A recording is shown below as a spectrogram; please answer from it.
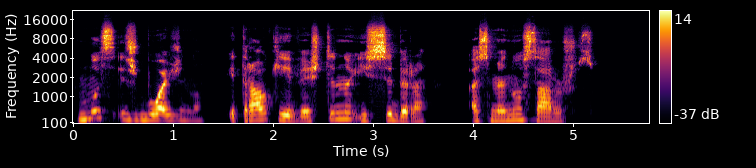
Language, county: Lithuanian, Kaunas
